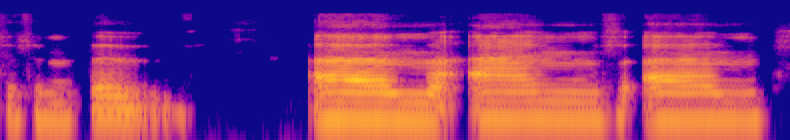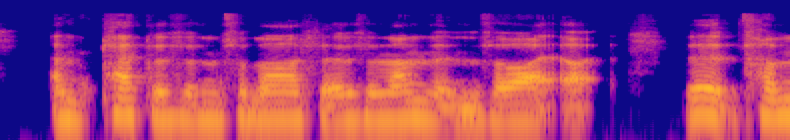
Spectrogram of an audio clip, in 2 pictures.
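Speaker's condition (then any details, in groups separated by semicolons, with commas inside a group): Tongue cancer, tongue removed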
